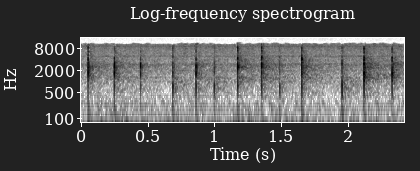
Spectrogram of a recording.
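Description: Chalk writing on a blackboard: a quick, irregular run of faint clicks as the chalk tip strikes and lifts from the board with each stroke.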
